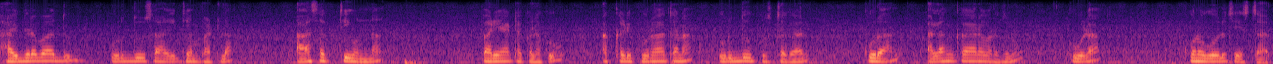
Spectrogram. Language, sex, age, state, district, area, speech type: Telugu, male, 18-30, Telangana, Nagarkurnool, urban, spontaneous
